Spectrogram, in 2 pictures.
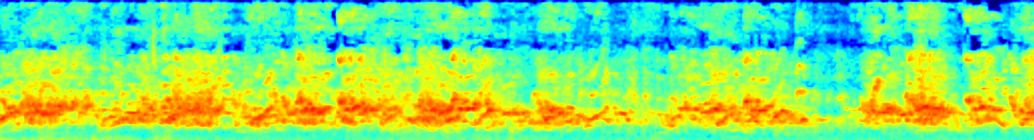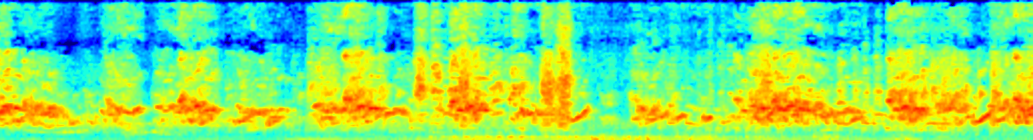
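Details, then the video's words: Budgerigars of a new breeding colony kept in cages in Darbhanga, Bihar: long stretch of continuous, dense warbling and squawking from many birds, pulsing in loudness, with a low rumble in the second half. "Badguies Parrot New Colony Ready // Badguies Parrot Breeding Start //"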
